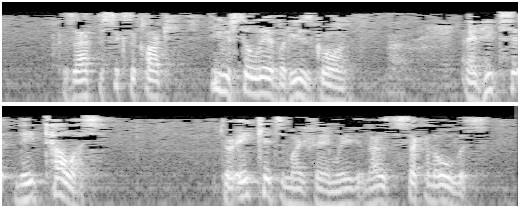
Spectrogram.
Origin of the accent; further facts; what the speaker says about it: Providence, Rhode Island, United States; I do not have a speech impediment. I was born and raised back in Providence, Rhode Island.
